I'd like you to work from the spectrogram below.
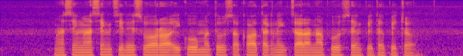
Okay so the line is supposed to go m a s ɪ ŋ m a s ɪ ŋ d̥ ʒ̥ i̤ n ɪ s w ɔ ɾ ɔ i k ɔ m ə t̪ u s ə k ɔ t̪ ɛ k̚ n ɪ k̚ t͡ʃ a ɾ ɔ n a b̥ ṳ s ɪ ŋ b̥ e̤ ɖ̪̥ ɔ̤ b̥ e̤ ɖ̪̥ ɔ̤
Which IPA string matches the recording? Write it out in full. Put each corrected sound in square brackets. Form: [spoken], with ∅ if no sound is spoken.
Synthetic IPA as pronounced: m a s ɪ ŋ m a s ɪ ŋ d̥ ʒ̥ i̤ n ɪ s w ɔ ɾ ɔ i k [u] m ə t̪ u s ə k ɔ t̪ ɛ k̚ n ɪ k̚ t͡ʃ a ɾ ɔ n a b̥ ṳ s ɪ ŋ b̥ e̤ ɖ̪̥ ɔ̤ b̥ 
